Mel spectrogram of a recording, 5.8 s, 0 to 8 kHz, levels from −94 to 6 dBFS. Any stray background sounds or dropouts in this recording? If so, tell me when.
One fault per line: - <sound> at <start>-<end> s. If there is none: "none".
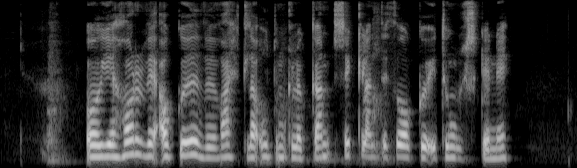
none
